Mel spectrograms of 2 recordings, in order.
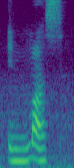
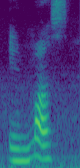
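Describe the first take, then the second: The two takes are said the same way.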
